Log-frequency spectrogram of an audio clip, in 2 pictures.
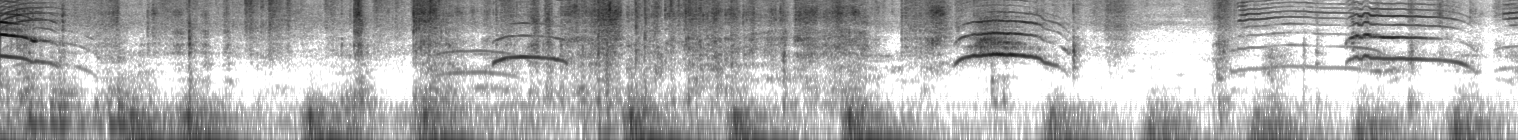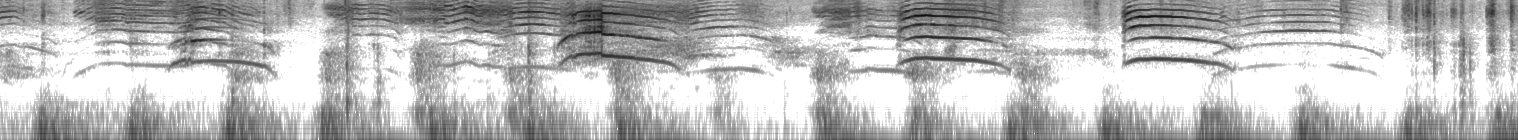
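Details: Several village kittens calling together: dense overlapping high mews in rapid succession, arched and wavering, over a low pulsing thump and indoor handling sounds.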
